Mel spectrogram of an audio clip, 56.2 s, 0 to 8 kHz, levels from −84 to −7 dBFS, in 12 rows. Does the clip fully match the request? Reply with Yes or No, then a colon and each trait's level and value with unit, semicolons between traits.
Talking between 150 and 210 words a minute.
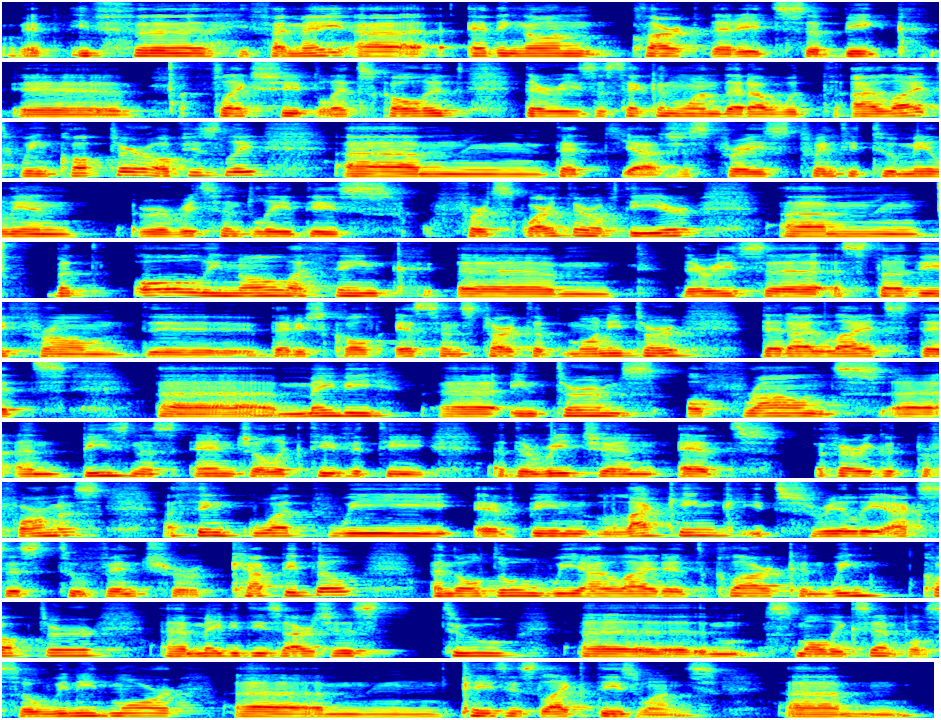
No: slow, 135 wpm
